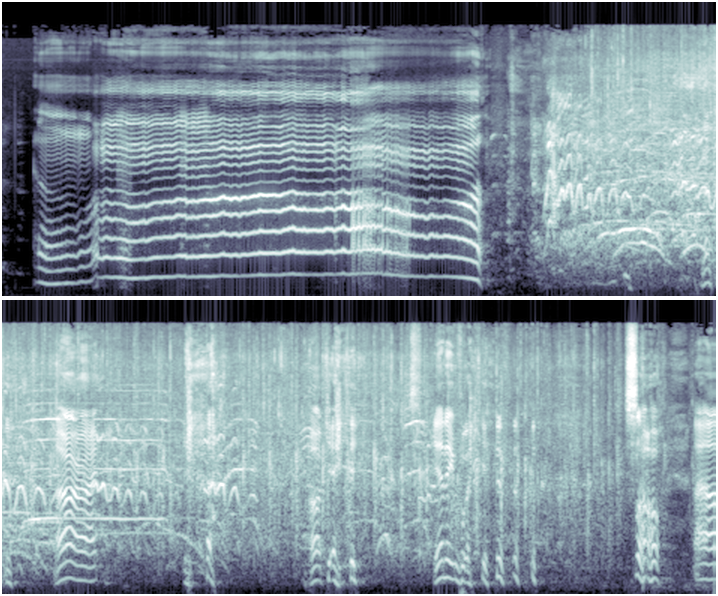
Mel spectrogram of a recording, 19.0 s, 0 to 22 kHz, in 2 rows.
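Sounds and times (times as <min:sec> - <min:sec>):
speech: 0:00.5 - 0:01.5, 0:09.6 - 0:10.9, 0:12.3 - 0:12.5, 0:13.6 - 0:14.4, 0:15.3 - 0:16.8, 0:17.9 - 0:19.0
person imitating a cow moose call: 0:00.6 - 0:06.5
people chattering: 0:06.4 - 0:19.0
people laughing: 0:06.5 - 0:19.0.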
